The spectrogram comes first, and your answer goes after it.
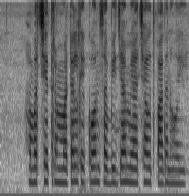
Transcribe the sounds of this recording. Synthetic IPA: həməɾkʃʰeːt̪ɾəmeməʈəlkekɔːnsabid͡ʒamẽətːʃʰaʊt̪paːd̪ənɦoːi

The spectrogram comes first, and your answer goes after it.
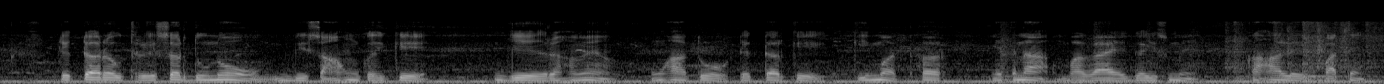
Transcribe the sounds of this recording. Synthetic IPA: ʈeːk̚ʈəɾət̪ʰɾeːsəɾd̪oːnobisaːɦũkəɦike | d͡ʒeɾəɦwẽ | ʊɦãt̪oʈeːk̚ʈəɾke | kiːmət̪həɾ | ɪt̪nabʱəɡaːeɡəɪsmẽ | kəɦãlepaːt̪ẽ

